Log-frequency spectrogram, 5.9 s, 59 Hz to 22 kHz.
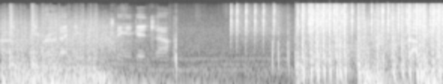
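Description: Heavy .50 cal machine gun fire in the military game Arma 3, loud rapid bursts that stop and start across the stretch, with radio chatter and voices mixed underneath.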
